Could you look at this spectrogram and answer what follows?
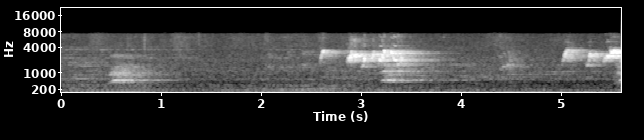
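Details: Red-whiskered bulbul sings a soft low phrase, then a loud rich warble of slurred whistles, and finally a sharp bright ending phrase over a low-humming background.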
